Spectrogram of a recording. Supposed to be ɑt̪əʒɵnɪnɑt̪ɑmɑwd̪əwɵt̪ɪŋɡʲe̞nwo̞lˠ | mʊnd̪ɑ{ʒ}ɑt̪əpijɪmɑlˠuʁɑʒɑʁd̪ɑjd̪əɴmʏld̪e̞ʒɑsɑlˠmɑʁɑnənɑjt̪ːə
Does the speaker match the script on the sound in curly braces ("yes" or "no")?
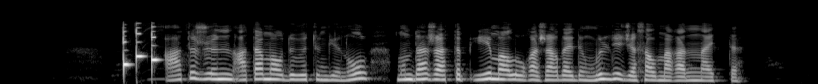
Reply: yes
